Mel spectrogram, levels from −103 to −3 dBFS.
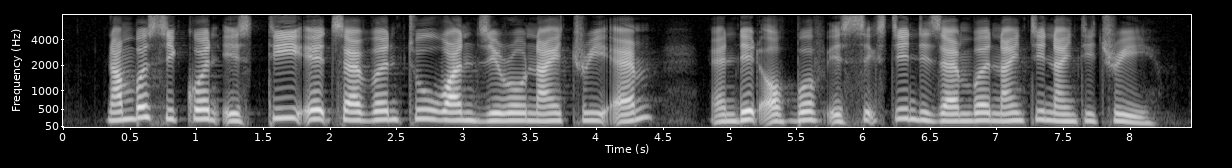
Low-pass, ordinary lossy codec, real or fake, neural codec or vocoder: none; none; real; none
